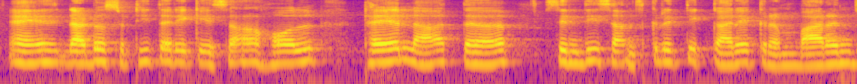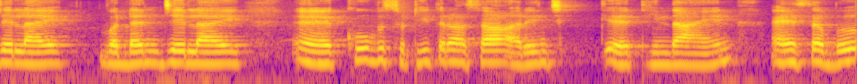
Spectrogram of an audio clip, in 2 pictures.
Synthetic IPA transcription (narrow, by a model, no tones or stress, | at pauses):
ɛ̃ːɗaːɖʱosʊʈʰit̪ɐɾiːkesãɦɔːl | ʈʰɐjəlaːt̪ɐ | sɪ̃nd̪ʱisãːnskɾɪt̪ɪkːaːɾjəkɾəmɓaːɾənɪ̆d͡ʑeːlaːɪ | ʋɐɗənɪ̆d͡ʑeːlaːɪ̃ | kʰuːbsʊʈʰit̪ɐɾəsãɐɾẽːɲd͡ʑ | t̪ʰĩːn̆d̪aːɦɪnɪ̆ | ɛ̃ːsɐbʱʊ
